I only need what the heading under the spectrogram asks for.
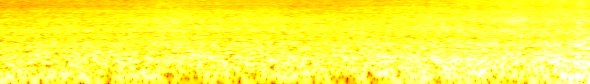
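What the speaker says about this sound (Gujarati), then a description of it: "આ છે લાઇટ હાઉસ અને પાણી ખાલી આ જો દરિયો આખો બધો દરિયો" Sea waves wash ashore beside a lighthouse at nightfall, a dense continuous roar of surf mixed with gusty wind buffeting the microphone, swelling slightly louder toward the end.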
